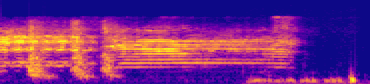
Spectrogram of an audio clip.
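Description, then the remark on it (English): A single drawn-out sheep bleat from a video game, loud with a wavering, shaky tone, followed by a few soft low thuds as it fades. “Hi, sheep. I'm going to kill you. Hey, sheep.”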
